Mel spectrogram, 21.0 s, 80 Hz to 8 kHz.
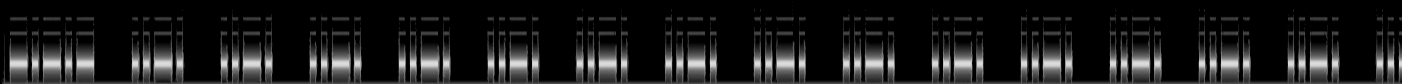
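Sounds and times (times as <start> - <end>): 
CW morse code practice tones: 0.2 - 1.4, 2.0 - 4.1, 4.7 - 5.4, 6.0 - 8.1, 10.0 - 12.1, 12.7 - 13.4, 14.0 - 16.1, 16.7 - 17.4, 18.0 - 21.0.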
